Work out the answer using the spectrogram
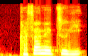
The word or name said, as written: Kasanetsugi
